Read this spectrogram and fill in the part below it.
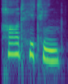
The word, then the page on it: hard-hitting: British English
